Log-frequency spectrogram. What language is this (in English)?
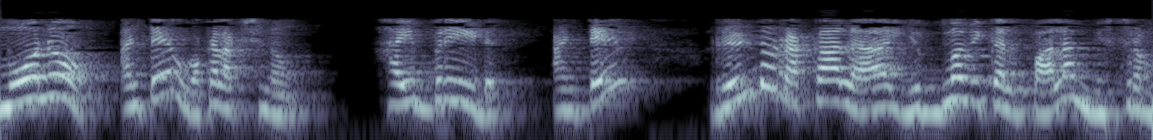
Telugu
